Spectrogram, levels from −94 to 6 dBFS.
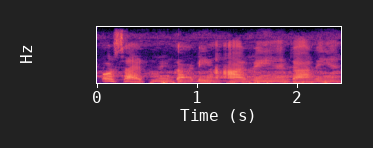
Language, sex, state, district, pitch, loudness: Hindi, female, Punjab, Fazilka, 205 Hz, -19 LUFS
